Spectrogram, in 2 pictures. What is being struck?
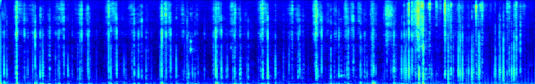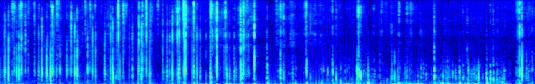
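Foam squishy toy.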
